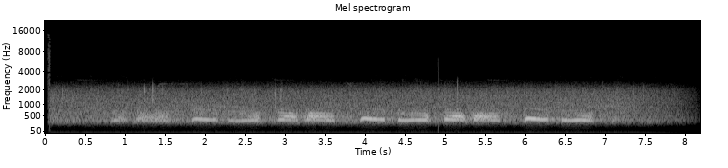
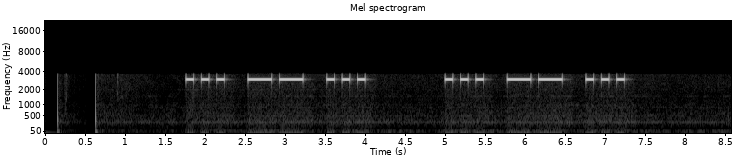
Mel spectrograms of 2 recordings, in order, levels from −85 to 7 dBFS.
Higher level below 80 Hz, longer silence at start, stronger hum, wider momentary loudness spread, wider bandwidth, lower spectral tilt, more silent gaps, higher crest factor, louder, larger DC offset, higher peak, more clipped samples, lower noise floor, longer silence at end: second, -88 dBFS vs -72 dBFS; second, 0.05 s vs 1.75 s; neither; first, 14 LU vs 5 LU; about the same, 3.8 kHz vs 4 kHz; first, 3.5 dB/octave vs 6.5 dB/octave; neither; first, 16 dB vs 10 dB; second, -28 LUFS vs -15 LUFS; neither; about the same, -12 dBFS vs -12 dBFS; neither; second, -48 dBFS vs -66 dBFS; second, 0.15 s vs 1.35 s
